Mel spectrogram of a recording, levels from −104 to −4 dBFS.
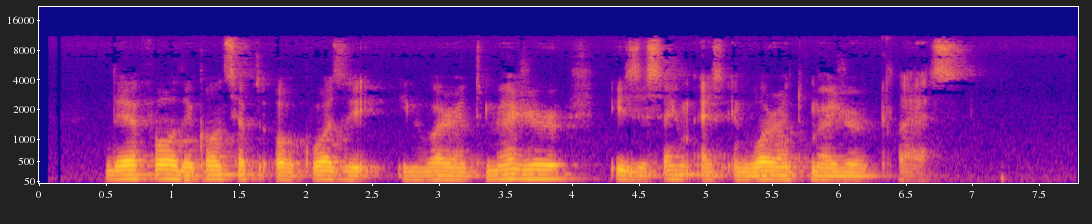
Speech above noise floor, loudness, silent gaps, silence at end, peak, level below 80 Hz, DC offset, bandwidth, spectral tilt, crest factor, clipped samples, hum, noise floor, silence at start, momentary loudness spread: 39 dB; -22 LUFS; none; 0.85 s; -6 dBFS; -44 dBFS; under 0.1%; 11.5 kHz; -6 dB/octave; 16 dB; under 0.1%; none; -60 dBFS; 0.5 s; 11 LU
